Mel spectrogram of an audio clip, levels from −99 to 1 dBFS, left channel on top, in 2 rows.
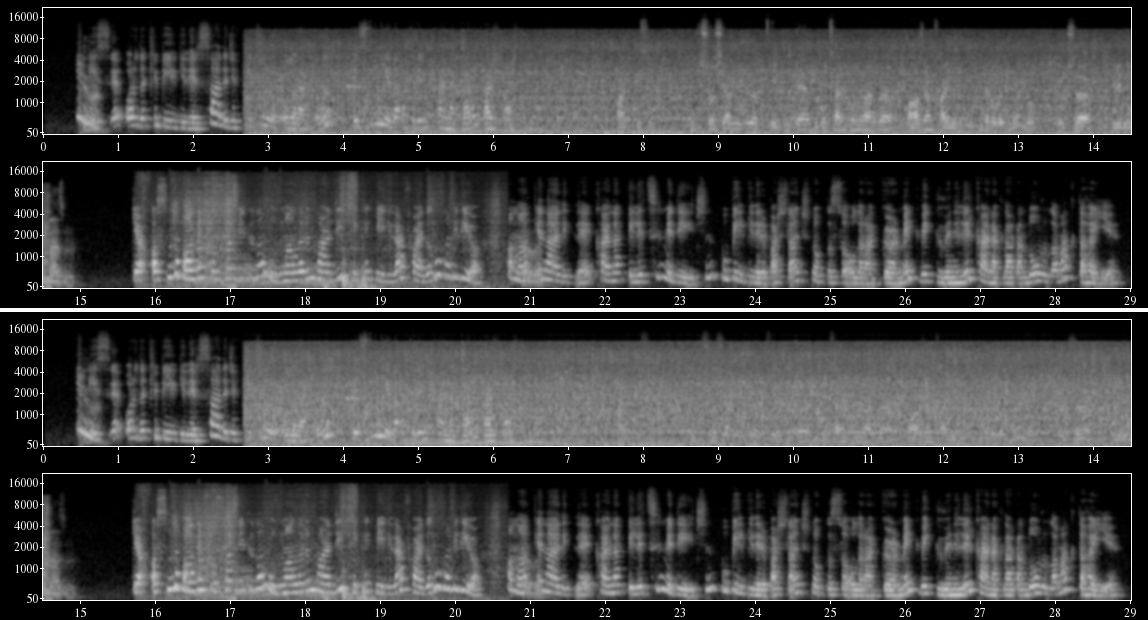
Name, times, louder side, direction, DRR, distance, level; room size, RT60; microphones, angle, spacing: voice 1, 0.4-2.6 2.9-6.6 15.7-20.3 20.7-28.8, right 2 dB, 10° right, 1.8 m, -31 dB
sound 1, 2.7-14.6, right 4 dB, 30° right, 0.4 m, -35 dB
voice 2, 7.6-8.2 8.6-14.9 20.9-21.2, left 5 dB, 85° left, 0.5 m, -36 dB
sound 2, 15.7-20.7, left 1 dB, 5° left, 1.1 m, -41 dB
sound 3, 16.1-21.1 21.6-21.7, equal, 75° right, 0.9 m, -48 dB
3.4 x 2.1 x 2.5 m
head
